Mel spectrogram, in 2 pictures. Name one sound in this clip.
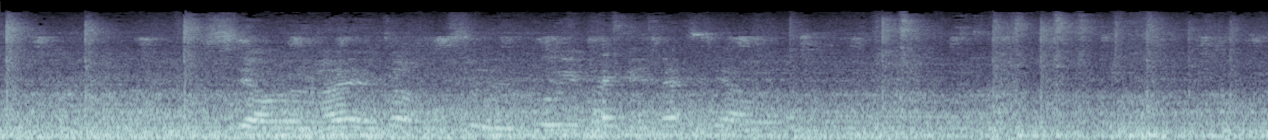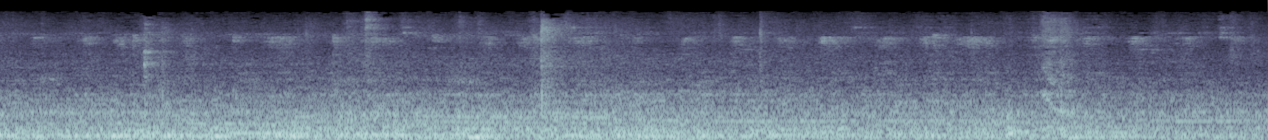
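A bus engine hums steadily while the bus drives along.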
